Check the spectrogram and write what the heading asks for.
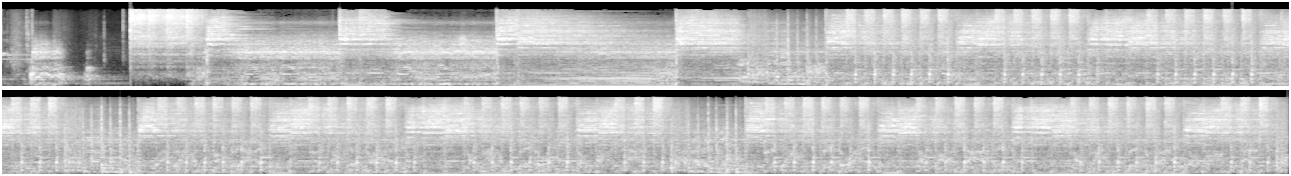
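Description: Death metal band playing at full volume: a drum kit with fast bass drum and cymbal hits under guitars and bass. After a short break the band comes in about two seconds in, and the drumming turns to a fast, even pounding about ten seconds in.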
